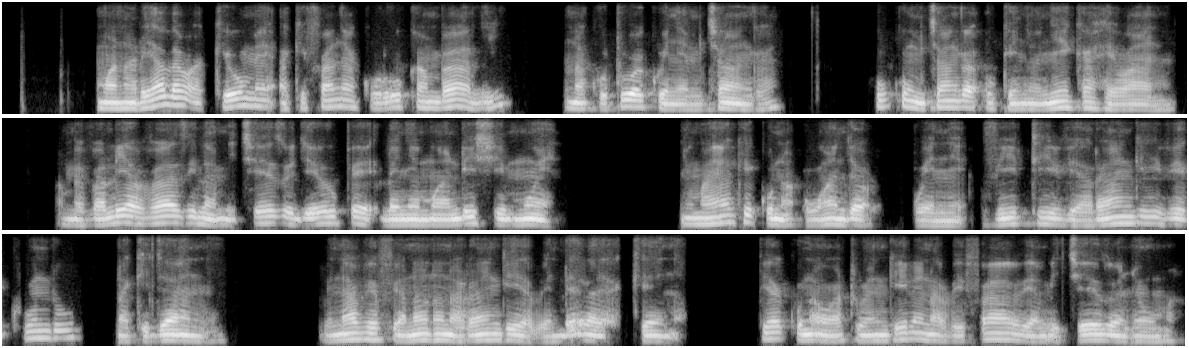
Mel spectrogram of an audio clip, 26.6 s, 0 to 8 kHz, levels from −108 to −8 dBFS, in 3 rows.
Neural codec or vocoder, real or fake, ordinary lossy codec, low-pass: vocoder, 22.05 kHz, 80 mel bands, Vocos; fake; Opus, 24 kbps; 7.2 kHz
